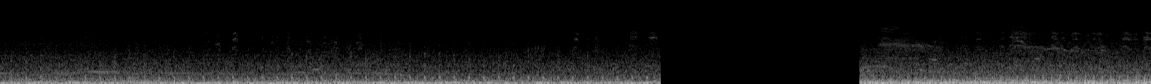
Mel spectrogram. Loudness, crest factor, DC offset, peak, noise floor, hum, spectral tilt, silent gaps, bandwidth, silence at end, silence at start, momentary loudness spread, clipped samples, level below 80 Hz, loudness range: -32 LUFS; 14 dB; under 0.1%; -16 dBFS; under -90 dBFS; none; -9 dB/octave; 6.60-8.60 s; 6 kHz; 0 s; 0 s; 5 LU; under 0.1%; -32 dBFS; 6 LU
